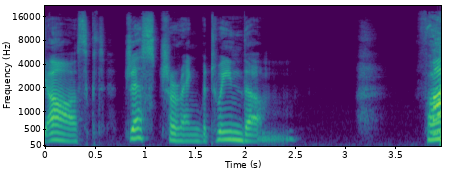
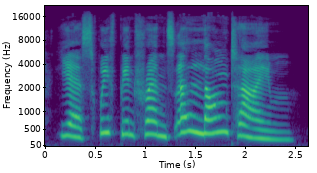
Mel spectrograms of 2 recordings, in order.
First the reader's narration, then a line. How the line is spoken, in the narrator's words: Ezra offered cheerfully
